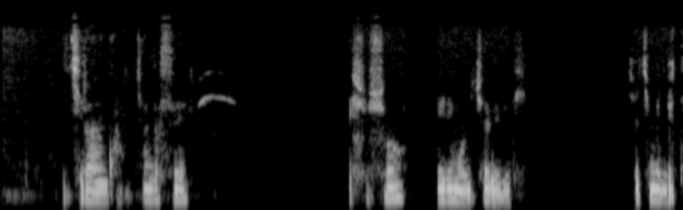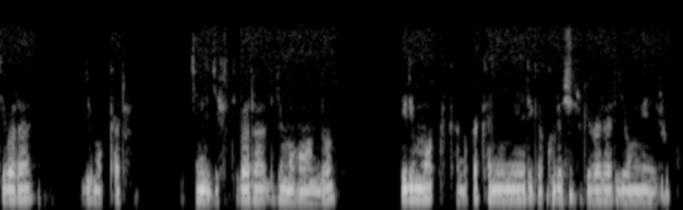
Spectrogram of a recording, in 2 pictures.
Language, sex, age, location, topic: Kinyarwanda, male, 25-35, Kigali, health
